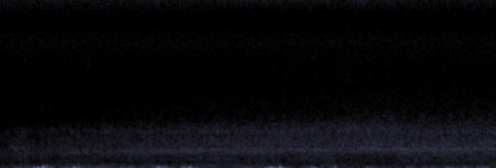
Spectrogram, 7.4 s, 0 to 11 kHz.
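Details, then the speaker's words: 2007 Airworks 16-inch pedestal fan, 0.45 A, cast metal motor housing, on speed one (low), not run in a while; soft low hum with gentle slow throbbing, quieter than expected, no ticking, scraping or rattle; normal smooth low-speed running. "huh you know what it's actually a lot quieter than i thought i was so i guess this is low speed and it's actually you know what i'm pleasantly surprised it's a pretty nice low speed it has a pretty neat sound when it runs"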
